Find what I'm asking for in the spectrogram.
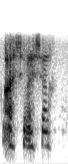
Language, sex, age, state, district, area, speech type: Kashmiri, female, 18-30, Jammu and Kashmir, Kupwara, rural, conversation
